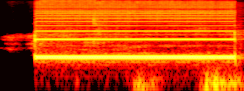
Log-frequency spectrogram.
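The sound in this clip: Ringback tone of an unanswered telephone call: a single steady electronic tone held loud and unbroken for about two seconds, then it cuts off, with faint low rumble beneath.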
